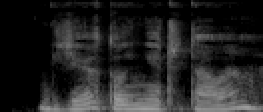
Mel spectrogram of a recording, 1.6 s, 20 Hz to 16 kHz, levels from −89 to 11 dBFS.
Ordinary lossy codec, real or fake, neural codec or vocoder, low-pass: MP3, 64 kbps; real; none; 14.4 kHz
